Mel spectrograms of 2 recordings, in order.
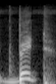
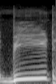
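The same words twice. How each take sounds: First: बिट with a brief i; quick short vowel. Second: बीट with a high, drawn-out ee; long vowel. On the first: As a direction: snap through the vowel in बिट. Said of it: "इस तरह से तेज". (बिट में छोटी, तेज इ) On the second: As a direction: stretch the ee in बीट on raised pitch. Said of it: "बीट नहीं करना". (बीट में ऊँची, लंबी ई) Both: Shown as a demonstration.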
